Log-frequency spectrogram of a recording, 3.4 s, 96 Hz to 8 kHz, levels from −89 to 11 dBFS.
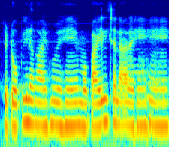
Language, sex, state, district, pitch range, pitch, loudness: Hindi, female, Madhya Pradesh, Bhopal, 180-185 Hz, 180 Hz, -17 LUFS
